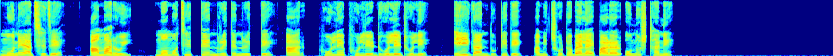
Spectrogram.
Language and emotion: Bengali, neutral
